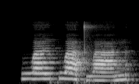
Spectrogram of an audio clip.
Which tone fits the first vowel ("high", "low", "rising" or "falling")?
high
